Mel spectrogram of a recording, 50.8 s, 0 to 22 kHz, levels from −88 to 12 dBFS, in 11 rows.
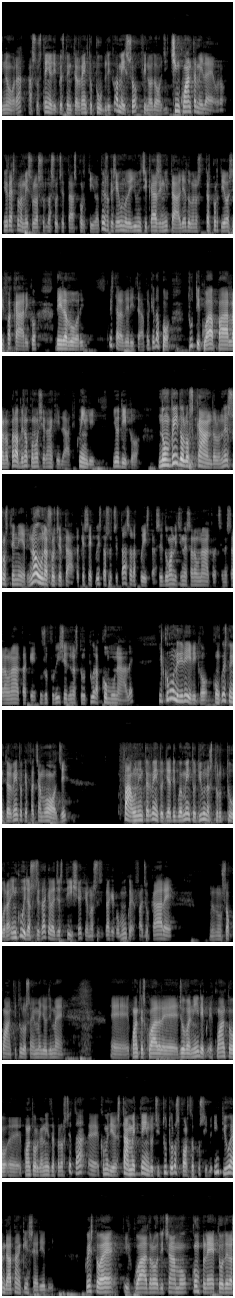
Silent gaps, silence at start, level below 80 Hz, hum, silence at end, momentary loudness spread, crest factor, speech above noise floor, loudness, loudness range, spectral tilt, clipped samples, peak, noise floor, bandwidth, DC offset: none; 0 s; -50 dBFS; none; 0 s; 14 LU; 24 dB; 59 dB; -23 LUFS; 9 LU; -5 dB/octave; under 0.1%; 0 dBFS; -83 dBFS; 7.2 kHz; under 0.1%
